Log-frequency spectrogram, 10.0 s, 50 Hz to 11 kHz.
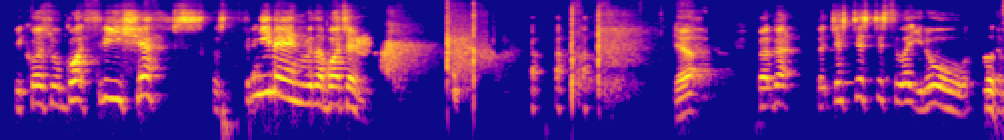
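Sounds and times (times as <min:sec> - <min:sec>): sharp hand claps: 0:03.9 - 0:06.6
men laughing: 0:05.0 - 0:06.2.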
